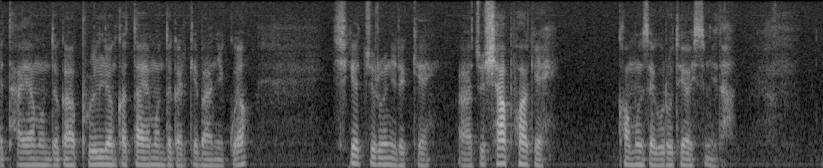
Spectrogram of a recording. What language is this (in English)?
Korean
